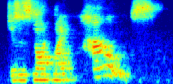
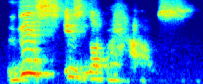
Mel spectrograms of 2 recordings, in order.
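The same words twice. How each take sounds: First: The stress falls on the word house. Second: The stress falls on the word this. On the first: The building is something other than a house. "Probably some other construction, maybe a go down" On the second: The speaker's house is a different one somewhere else. "if you are stressing the first word here"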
